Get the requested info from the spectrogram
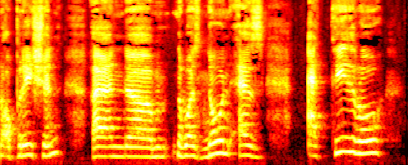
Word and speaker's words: atherosclerosis: Now, Doc, my uncle had an operation for a condition known as atherosclerosis. Now, what is this and how did he get it? – Right. I'm going to correct you a little bit there. It's called atherosclerosis. I'm going to spell it for our listeners.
